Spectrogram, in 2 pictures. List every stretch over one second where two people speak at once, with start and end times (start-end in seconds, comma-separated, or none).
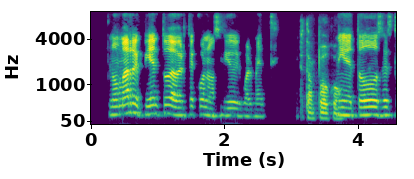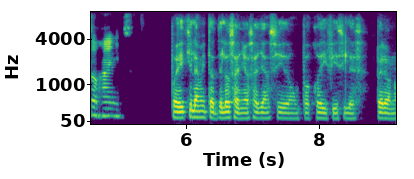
none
